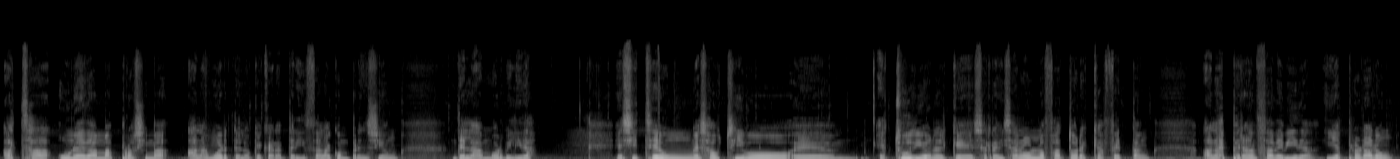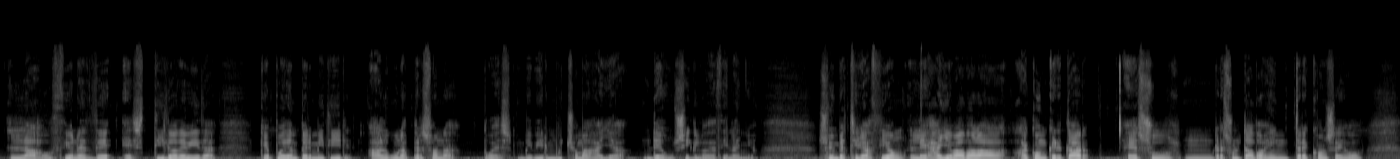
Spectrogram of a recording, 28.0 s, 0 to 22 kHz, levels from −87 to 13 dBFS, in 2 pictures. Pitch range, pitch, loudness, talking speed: 95-115 Hz, 105 Hz, -29 LUFS, 165 wpm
